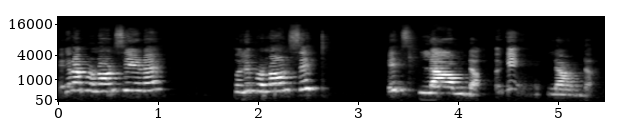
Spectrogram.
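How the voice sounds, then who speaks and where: A woman's voice: very high voice, fairly even intonation, takes it slowly, sharp tone, reverberant, far from the mic. A young woman tutor with a Malayali English accent, teaching a live online class and often checking that students follow. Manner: coaxing, checks understanding often.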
